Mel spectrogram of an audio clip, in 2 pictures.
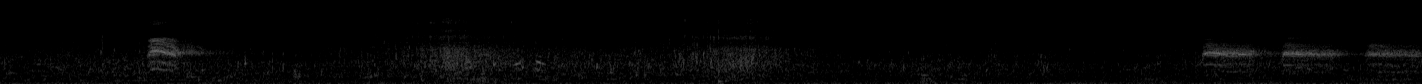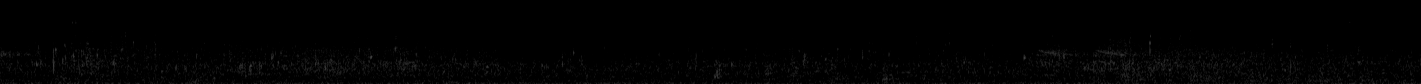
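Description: Faint background hiss with two soft swells of noise, and a bird calling: one short call near the start, then three short calls in quick succession about twelve seconds in.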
